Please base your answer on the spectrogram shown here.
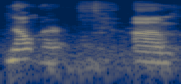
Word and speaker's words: Neltner: And you have a really, and I'm going to also introduce, so you pronounce it Neltner. Neltner, with the Environmental Defense Fund, which I've known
